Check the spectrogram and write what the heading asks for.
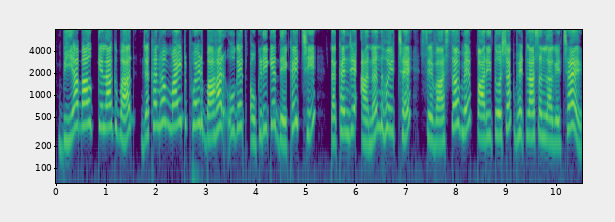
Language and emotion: Maithili, happy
